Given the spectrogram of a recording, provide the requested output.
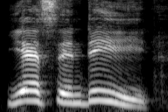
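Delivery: usual speaking voice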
